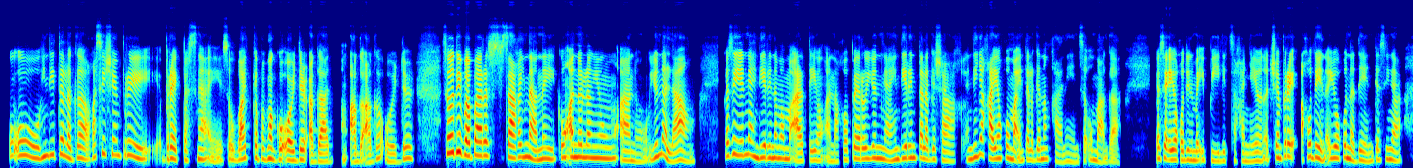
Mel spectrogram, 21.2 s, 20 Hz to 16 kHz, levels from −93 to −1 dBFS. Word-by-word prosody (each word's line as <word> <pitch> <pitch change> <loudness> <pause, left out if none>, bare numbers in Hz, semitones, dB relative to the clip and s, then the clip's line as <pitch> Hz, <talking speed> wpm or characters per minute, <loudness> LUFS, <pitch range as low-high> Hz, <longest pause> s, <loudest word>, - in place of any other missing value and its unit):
Oo 290 -5 0
hindi 300 +2 -1
talaga. 250 -7 +1
Kasi 340 +5 -4
siyempre 310 -7 -1 0.2
breakfast 220 -4 0
nga 220 -2 -1
eh, 85 -1 -9
so 110 - -4
bakit 240 - +2
ka 255 - -1
pa 225 - -5
mag-o-order 215 -2 +3
agad. 170 0 +1 0.2
Ang - - -9
aga-aga 165 +7 0
order? 175 +9 -4 0.4
So 355 +1 +7
'di 380 0 +7
ba 295 -1 +8
para 300 -1 +6
sa 265 -3 +3
aking 270 +1 0
nanay 225 -2 +2
kung 260 +4 0
ano 270 0 +5
lang 255 -1 +2
'yong 240 -1 -1
ano, 190 -1 -3
'yon 265 +7 -1
na 320 - +1
lang. 180 -1 0 0.4
Kasi 295 +4 0
'yon 305 - -1
nga 320 - -1
hindi 260 -3 +1
rin 250 - 0
naman 235 -2 0
maarte 190 -2 +1
'yong 190 - -7
anak 170 -1 -8
ko, 205 - -3
pero 230 -1 +2
'yon 235 0 0
nga 195 - -3
hindi 220 +5 -1
rin 255 0 0
talaga 225 -3 -1
siya 190 -4 -4 0.2
hindi 250 +9 -2
niya 320 - 0
kayang 240 -1 +4
kumain 235 -5 -1
talaga 210 0 -5
ng 230 +1 -3
kanin 165 -2 -11
sa - - -10
umaga. 205 - -5 0.5
Kasi 235 +2 -4
ayoko 205 -1 +2
din 200 -2 -2
maipilit 190 -2 -6
sa 190 - -16
kanya 180 0 -6
'yon. - - -7
At - - -8
siyempre 275 +2 +1
ako 275 -1 -2
din 235 -5 +1
ayoko 240 +2 -1
na 215 -7 +1
din 190 -3 -5
kasi 215 +2 -8
nga, 185 - -7
230 Hz, 210 wpm, -22 LUFS, 200-255 Hz, 0.5 s, ba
